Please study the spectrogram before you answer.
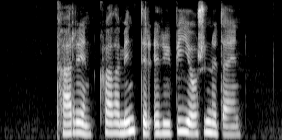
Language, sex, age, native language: Icelandic, female, 30-39, Icelandic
